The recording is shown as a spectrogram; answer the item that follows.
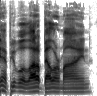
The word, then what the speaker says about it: Bellarmine: I just want to correct the entire lacrosse community on the pronunciation of Bellarmine. It is not Bellarmine, Bellarmine. It is Bellarmine. You don't pronounce the E at the end.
